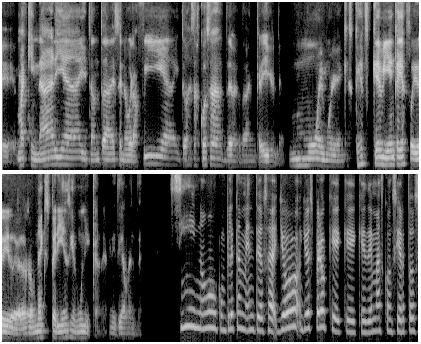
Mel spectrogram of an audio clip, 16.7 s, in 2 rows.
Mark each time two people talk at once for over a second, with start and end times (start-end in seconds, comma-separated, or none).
none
